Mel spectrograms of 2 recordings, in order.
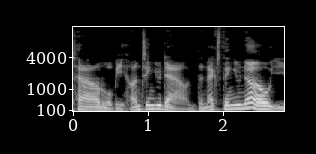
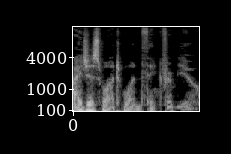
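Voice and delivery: breathed, much lower, quieter, faster; 5 semitones lower, 5 dB quieter than usual. Mr. ruderly, baring his fangs, tells you he wants one thing, breathed. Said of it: "He breathes".

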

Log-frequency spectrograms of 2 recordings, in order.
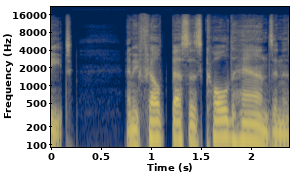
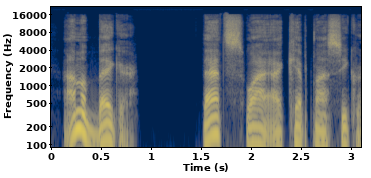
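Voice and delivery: ordinary delivery

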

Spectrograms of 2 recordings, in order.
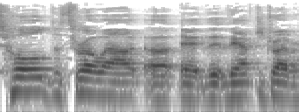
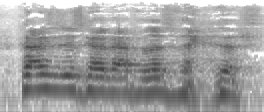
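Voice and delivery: coked-out slurred voice, words left half-finished. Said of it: "this is no exaggeration what it sounded like".

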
